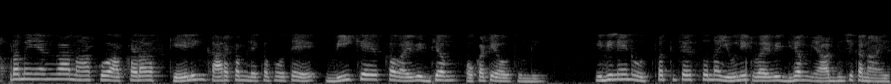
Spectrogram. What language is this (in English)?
Telugu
